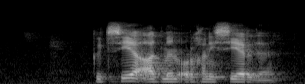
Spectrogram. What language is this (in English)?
Afrikaans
